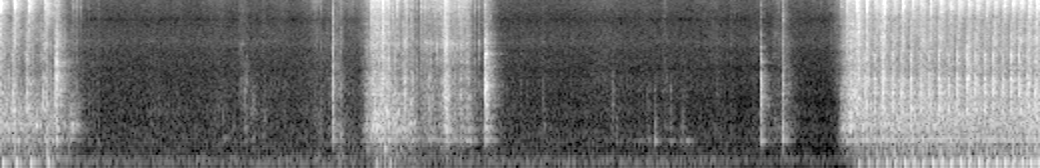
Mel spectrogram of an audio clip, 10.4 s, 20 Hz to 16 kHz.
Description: At 0F / -18C the engine fought a bit to get started but once started it worked slowly and kept speeding up.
